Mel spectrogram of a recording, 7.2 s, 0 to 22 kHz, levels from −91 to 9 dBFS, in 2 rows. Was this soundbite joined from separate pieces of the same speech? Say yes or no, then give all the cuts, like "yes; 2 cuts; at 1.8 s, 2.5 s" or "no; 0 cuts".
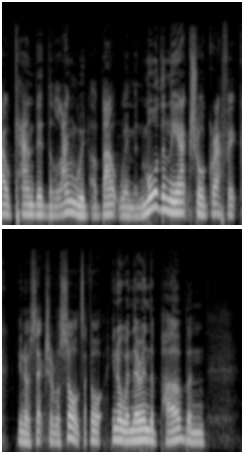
yes; 4 cuts; at 1.3 s, 3.8 s, 4.9 s, 5.2 s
